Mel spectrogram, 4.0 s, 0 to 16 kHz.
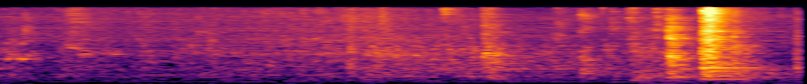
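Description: The sliding doors of a 1970s Otis hydraulic elevator car running closed, ending with a short thump as they shut near the end.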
